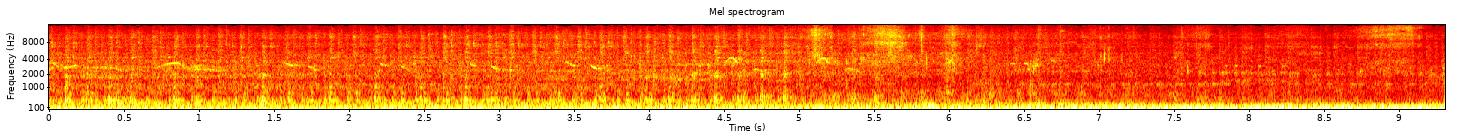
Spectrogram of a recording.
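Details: Range Rover P38 4.6 V8: deep rumbling run with a dull knock about twice a second, plus power loss, misfire and oil turning charcoal within months. Owner suspects big end bearings or piston ring failure; unconfirmed.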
